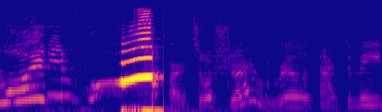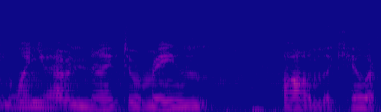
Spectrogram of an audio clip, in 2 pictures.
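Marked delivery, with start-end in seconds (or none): 0.0-1.3 high shocked yell; shocked shout. Real, not acted. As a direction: shout it in disbelief. Sudden shock in game.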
